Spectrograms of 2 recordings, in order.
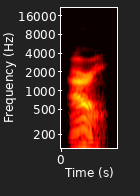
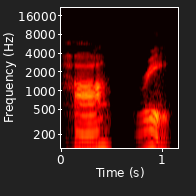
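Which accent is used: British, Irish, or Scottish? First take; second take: Irish; British. First: It is said in an Irish accent. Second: It is said in a British accent. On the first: "or Irish" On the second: "don't blend R with a vowel. Say hurry"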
